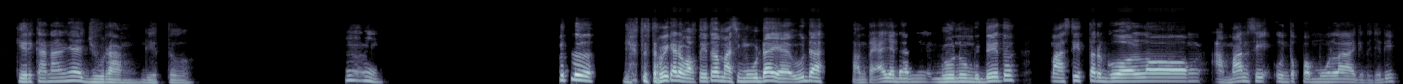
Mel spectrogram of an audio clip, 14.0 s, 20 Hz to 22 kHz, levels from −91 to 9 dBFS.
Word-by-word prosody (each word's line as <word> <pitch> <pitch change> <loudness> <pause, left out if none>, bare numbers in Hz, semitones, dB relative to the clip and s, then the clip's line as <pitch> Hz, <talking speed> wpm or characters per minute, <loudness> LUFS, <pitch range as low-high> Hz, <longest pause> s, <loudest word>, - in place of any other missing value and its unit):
kiri 155 -2 -1
kanannya 170 +5 -4
jurang, 130 -5 -5
gitu. 110 -1 -12 1.5
Mhm. 200 -9 -7 1.8
Betul. 225 -2 +6 0.3
Ya 130 -5 -10
itu - - 0
tapi 180 +4 +5
waktu 175 -7 +4
itu - - +3
masih 170 -2 -1
muda, 165 +4 +3
ya 150 -1 +5
udah 175 +4 +1 0.3
santai 125 +3 -10
aja, 165 - +2
dan 150 -1 -1 0.2
Gunung 155 +2 0
Gede 150 +4 0
itu 230 - +1 0.4
masih 175 +3 -2
tergolong 175 -1 +2 0.2
aman 135 +6 -4
sih 175 +1 -7
untuk 155 -3 -10
pemula 140 0 -4
gitu, 115 -2 -18
jadi 115 +8 -14
165 Hz, 125 wpm, -21 LUFS, 140-180 Hz, 1.8 s, Betul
